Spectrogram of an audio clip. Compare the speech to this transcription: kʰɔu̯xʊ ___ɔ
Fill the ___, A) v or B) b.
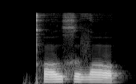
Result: A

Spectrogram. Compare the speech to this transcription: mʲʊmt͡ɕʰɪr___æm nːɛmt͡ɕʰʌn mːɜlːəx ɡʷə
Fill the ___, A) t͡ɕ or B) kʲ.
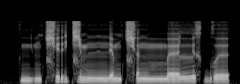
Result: A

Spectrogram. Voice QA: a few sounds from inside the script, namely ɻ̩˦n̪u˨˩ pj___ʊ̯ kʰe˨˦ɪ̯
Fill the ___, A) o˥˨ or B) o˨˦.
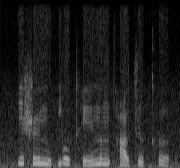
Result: A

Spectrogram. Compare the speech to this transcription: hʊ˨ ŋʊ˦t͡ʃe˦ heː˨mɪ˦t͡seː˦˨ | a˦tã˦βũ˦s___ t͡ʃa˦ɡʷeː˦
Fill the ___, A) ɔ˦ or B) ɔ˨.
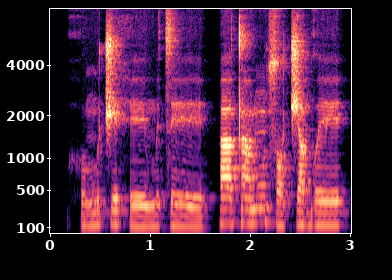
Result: B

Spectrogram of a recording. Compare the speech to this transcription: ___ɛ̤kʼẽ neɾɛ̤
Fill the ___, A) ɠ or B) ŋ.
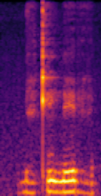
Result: A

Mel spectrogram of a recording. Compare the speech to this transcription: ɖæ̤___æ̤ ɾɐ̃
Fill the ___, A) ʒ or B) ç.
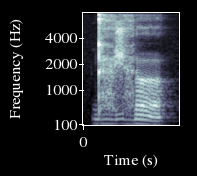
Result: A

